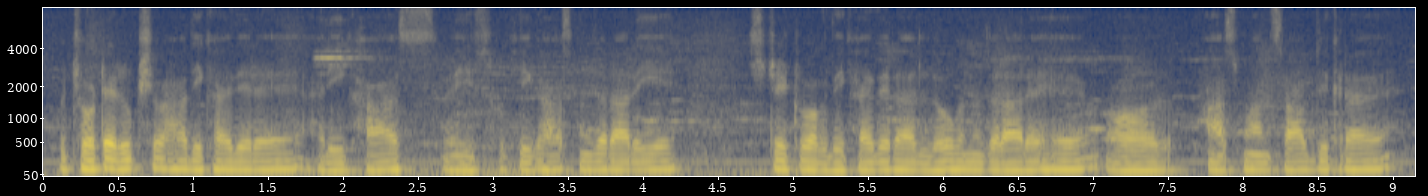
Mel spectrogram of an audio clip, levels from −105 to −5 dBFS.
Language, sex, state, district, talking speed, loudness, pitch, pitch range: Hindi, male, Chhattisgarh, Balrampur, 215 wpm, -29 LUFS, 100 Hz, 100-105 Hz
